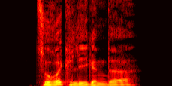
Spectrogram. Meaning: inflection of zurückliegend: 1. strong/mixed nominative/accusative feminine singular 2. strong nominative/accusative plural 3. weak nominative all-gender singular
- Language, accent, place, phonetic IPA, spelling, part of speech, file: German, Germany, Berlin, [t͡suˈʁʏkˌliːɡn̩də], zurückliegende, adjective, De-zurückliegende.ogg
